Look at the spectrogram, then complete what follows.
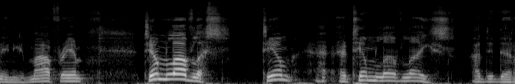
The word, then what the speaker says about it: Lovelace: Some people say Lovelace, some Lovelace. It is actually Lovelace. You said it right.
